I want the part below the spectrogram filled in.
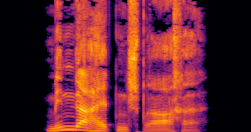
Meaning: minority language
- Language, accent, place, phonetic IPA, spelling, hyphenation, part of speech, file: German, Germany, Berlin, [ˈmɪndɐhaɪ̯tn̩ˌʃpʁaːχə], Minderheitensprache, Min‧der‧hei‧ten‧spra‧che, noun, De-Minderheitensprache.ogg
